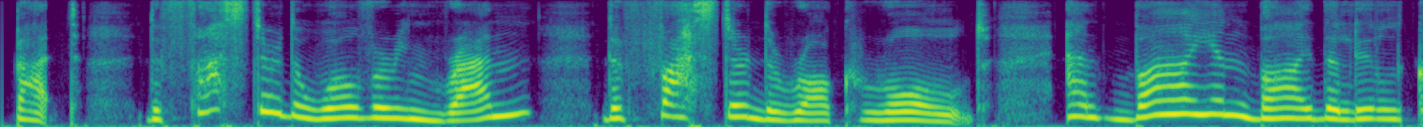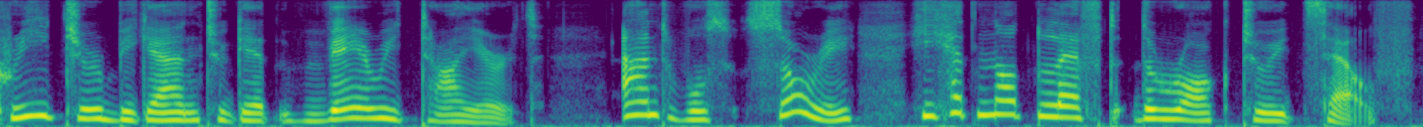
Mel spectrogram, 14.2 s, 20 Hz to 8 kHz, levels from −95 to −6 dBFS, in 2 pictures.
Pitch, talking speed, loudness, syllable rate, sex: 230 Hz, 145 wpm, -17 LUFS, 4.0 syllables/s, female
